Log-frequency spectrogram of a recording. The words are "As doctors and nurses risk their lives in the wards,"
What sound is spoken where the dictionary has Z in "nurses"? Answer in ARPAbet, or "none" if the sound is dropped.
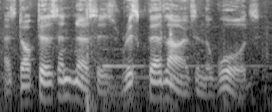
Z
